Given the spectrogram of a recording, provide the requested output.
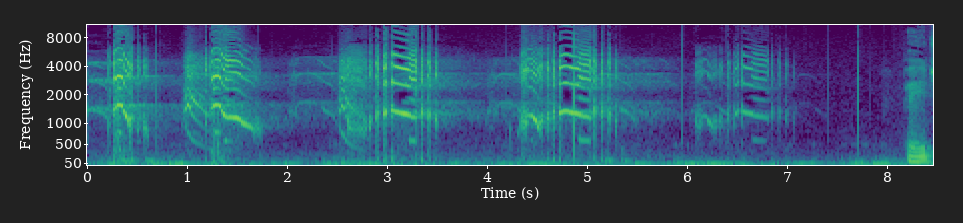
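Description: Loud, wailing Limpkin cries, harsh and ringing with a rolling quaver, given in bursts about once a second with short pauses between.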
